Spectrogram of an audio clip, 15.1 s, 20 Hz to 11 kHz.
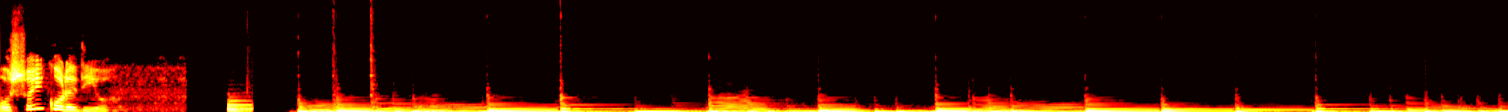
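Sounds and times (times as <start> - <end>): low pitched struck notes: 2.3 - 4.2.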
